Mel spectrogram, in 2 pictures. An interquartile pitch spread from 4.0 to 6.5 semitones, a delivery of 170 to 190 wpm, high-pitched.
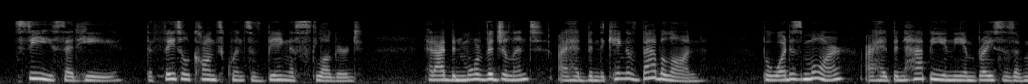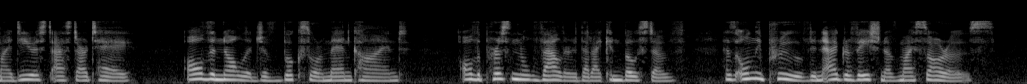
No: average, 3.5 semitones; average, 175 wpm; high, 200 Hz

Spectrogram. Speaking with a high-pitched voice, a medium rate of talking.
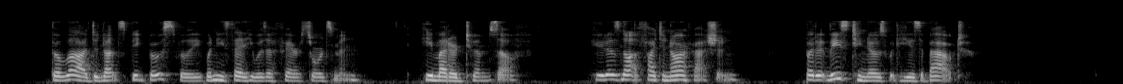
Yes: high, 195 Hz; average, 180 wpm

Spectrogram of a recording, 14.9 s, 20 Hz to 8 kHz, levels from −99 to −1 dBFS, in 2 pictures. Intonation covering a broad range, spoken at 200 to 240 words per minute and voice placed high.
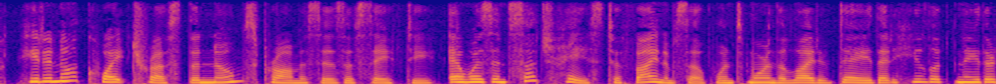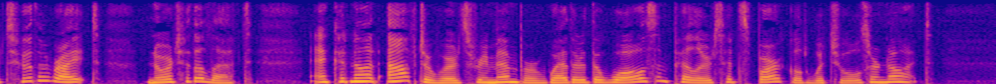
No: average, 4.9 semitones; fast, 205 wpm; high, 230 Hz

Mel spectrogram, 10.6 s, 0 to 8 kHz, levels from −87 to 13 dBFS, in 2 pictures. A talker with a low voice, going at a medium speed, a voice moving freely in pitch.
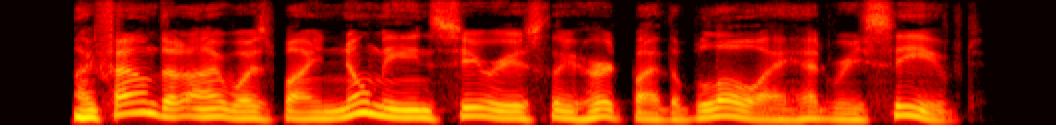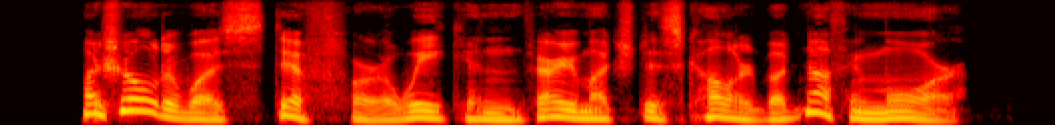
Yes: low, 115 Hz; average, 170 wpm; wide, 5.7 semitones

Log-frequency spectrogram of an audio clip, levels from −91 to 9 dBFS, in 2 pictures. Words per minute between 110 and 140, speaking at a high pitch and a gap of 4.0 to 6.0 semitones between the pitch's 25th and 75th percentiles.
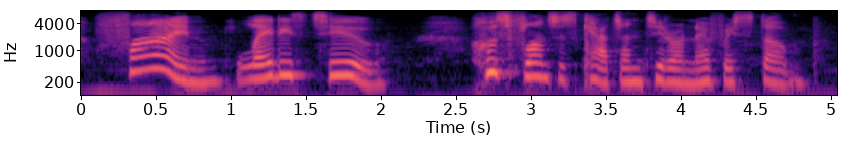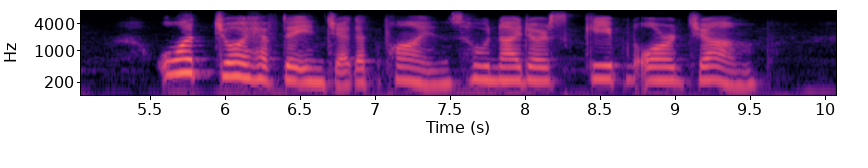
Yes: slow, 135 wpm; high, 220 Hz; average, 4.9 semitones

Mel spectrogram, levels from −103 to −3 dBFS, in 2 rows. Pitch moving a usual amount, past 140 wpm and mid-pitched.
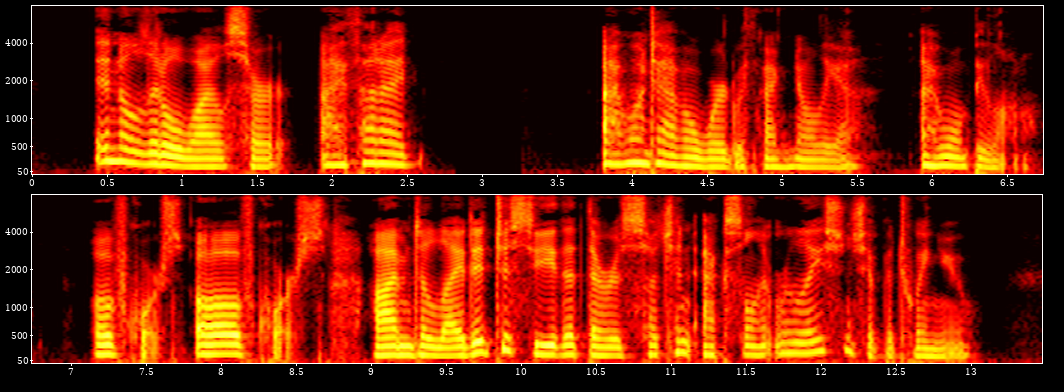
Yes: average, 4.3 semitones; average, 165 wpm; medium, 160 Hz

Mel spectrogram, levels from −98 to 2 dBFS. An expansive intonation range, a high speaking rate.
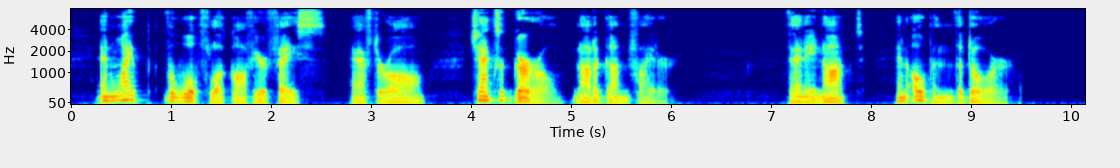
No: wide, 6.1 semitones; slow, 135 wpm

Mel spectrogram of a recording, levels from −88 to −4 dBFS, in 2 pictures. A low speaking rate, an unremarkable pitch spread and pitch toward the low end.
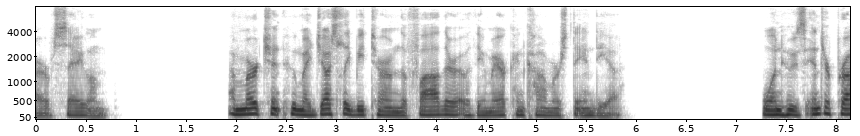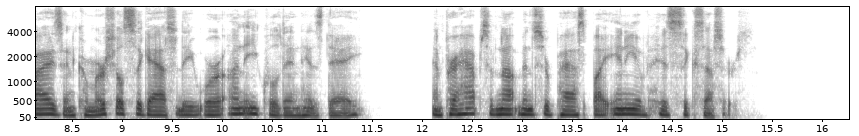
No: average, 145 wpm; average, 4.1 semitones; low, 115 Hz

